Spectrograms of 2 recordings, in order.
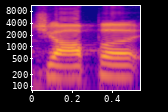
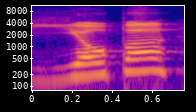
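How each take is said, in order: First: The name begins with a J sound. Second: The name begins with a Y sound. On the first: The speaker calls it wrong. "It was not Joppa" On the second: The speaker calls it right. "it was Yopa"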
